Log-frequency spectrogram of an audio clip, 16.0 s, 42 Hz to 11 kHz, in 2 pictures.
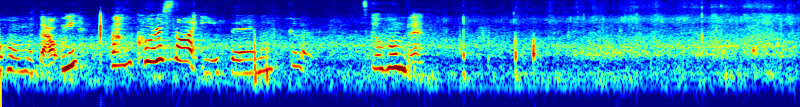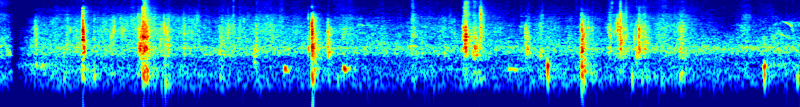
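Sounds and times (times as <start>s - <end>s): footsteps on concrete: 4.3s - 7.4s, 8.2s - 16.0s.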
